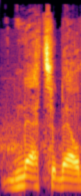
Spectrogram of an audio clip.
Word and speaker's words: Netanel: of solidarity with Israel for uh netanel that's how uh I've been told they pronounced his name here they've seen him coming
